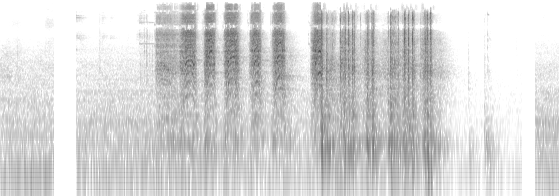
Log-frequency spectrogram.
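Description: A power drill drives screws into jon boat framing in a series of short, loud bursts, roughly a dozen quick pulses with brief pauses between them, close by.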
